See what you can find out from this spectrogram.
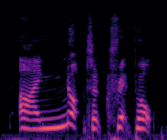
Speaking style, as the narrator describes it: cried up furiously

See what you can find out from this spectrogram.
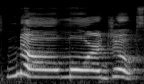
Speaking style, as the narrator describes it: Miss Cuddy shouted

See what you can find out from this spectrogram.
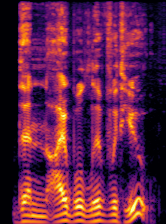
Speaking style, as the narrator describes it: replied calmly

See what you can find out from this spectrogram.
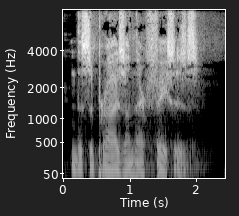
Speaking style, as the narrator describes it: Tawis murmured to himself and smiled

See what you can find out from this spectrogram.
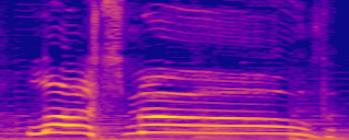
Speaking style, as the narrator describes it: Sarge shouted

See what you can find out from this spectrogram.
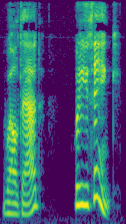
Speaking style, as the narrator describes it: asked excitedly

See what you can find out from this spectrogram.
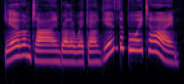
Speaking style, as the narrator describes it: broke in Uncle Bobby, with a chuckle

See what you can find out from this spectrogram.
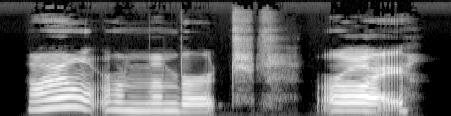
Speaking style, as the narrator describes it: Crowley mumbled and hiccuped

